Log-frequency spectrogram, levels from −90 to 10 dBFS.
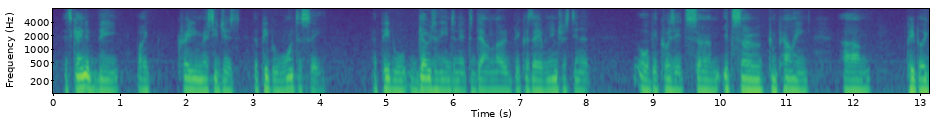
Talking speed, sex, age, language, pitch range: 170 wpm, male, 40-59, English, 100-110 Hz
